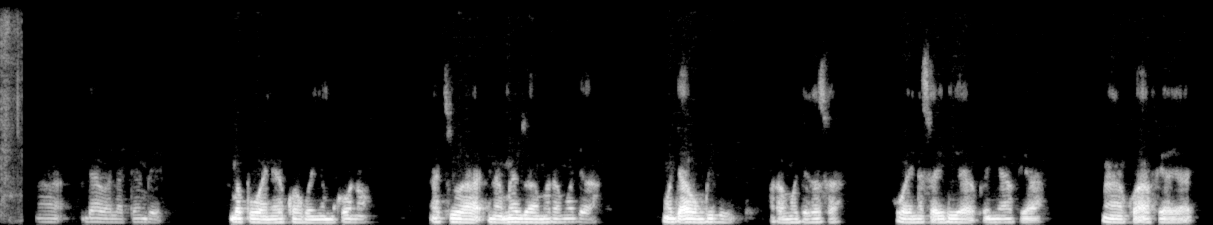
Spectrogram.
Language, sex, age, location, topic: Swahili, female, 36-49, Wajir, health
